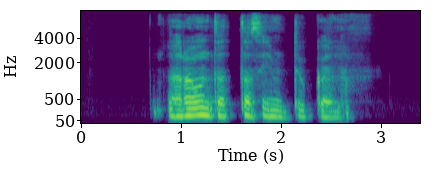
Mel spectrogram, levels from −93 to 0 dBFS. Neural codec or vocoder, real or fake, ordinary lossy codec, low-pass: vocoder, 44.1 kHz, 128 mel bands, Pupu-Vocoder; fake; AAC, 48 kbps; 7.2 kHz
